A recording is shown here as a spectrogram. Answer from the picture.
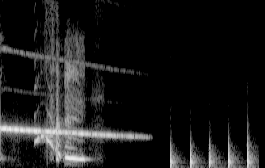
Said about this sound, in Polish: Idę! Kto tam? Kto tam puka?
